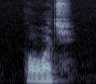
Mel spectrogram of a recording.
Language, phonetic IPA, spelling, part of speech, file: Polish, [ˈpɔwat͡ɕ], połać, noun, LL-Q809 (pol)-połać.wav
